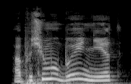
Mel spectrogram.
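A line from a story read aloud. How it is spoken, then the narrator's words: Laughing. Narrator (Russian): засмеялся Клей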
